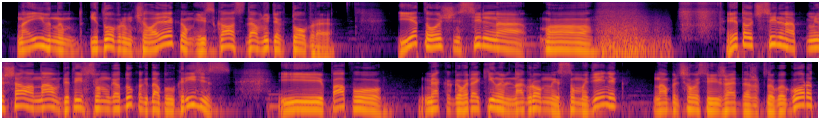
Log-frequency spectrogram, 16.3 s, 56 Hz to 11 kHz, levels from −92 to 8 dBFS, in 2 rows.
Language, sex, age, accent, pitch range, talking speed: Russian, male, 20-39, native, 115-170 Hz, 145 wpm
